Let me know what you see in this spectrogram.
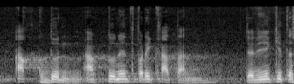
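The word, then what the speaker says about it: عقد: Diucapkannya mirip ya. Ahdun pakai H, ahdun, akdun.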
